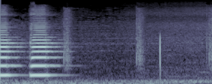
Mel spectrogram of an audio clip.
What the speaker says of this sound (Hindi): और अभी ये हॉर्न बजाता हूँ।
